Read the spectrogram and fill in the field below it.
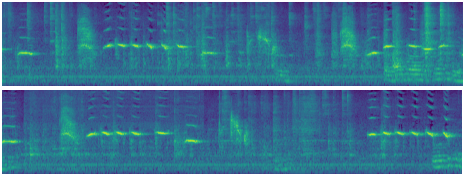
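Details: Pet cockatiel singing the tune "Tequila" as a whistled phrase of clear notes repeated four times, each run of quick notes ending on a lower one, with scratchy noises between and a steady background hum.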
